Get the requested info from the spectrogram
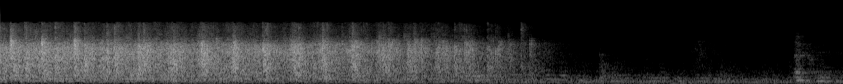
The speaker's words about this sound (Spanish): Y ahora se vuelve hacia el público y agradece y agradece estos aplausos.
